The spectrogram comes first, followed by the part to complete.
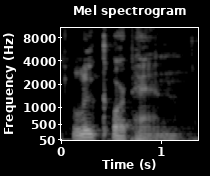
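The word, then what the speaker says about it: lúchorpán: And it's pronounced Luchorpan.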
